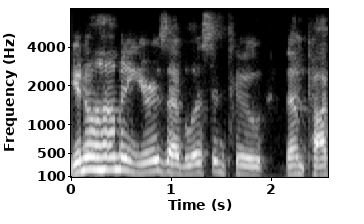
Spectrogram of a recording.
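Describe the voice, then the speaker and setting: Pitched fairly high, a man speaks in an unremarkable speaking voice with lively intonation. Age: 60s. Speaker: entrepreneur. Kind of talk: casual chat.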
